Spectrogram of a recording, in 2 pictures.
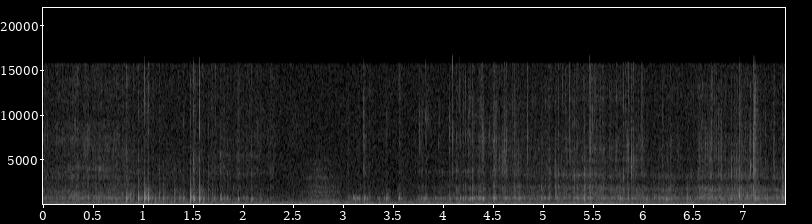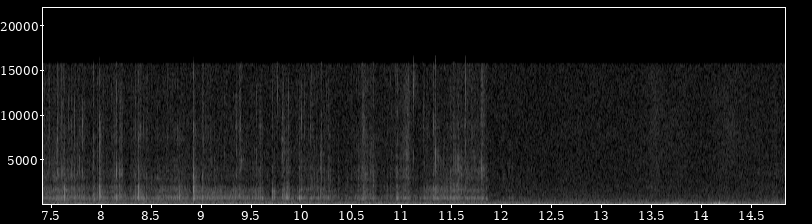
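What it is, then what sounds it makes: Sequin-covered notebook cover. A flat notebook with a gold plastic sequin fabric cover has its sequins scratched and brushed with long nails. The result is a steady, quiet crackling rustle of many small, bright ticks that stops abruptly near the end.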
